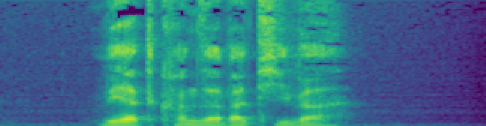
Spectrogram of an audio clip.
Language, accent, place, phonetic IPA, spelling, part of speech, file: German, Germany, Berlin, [ˈveːɐ̯tˌkɔnzɛʁvaˌtiːvɐ], wertkonservativer, adjective, De-wertkonservativer.ogg
- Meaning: 1. comparative degree of wertkonservativ 2. inflection of wertkonservativ: strong/mixed nominative masculine singular 3. inflection of wertkonservativ: strong genitive/dative feminine singular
